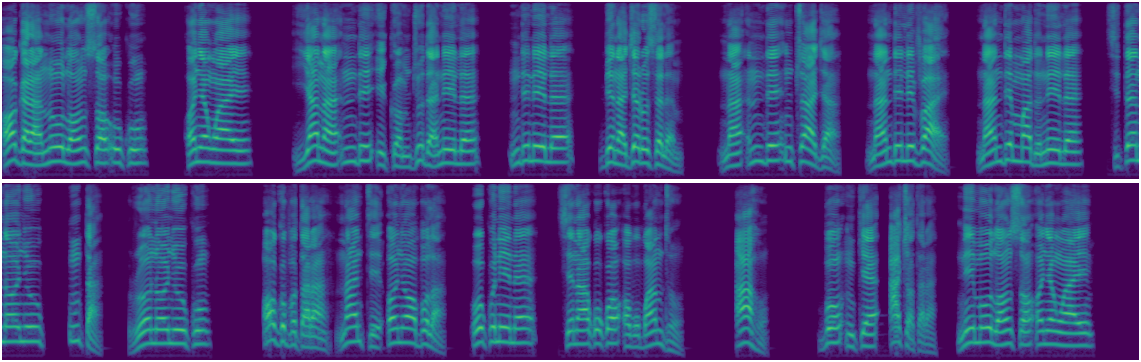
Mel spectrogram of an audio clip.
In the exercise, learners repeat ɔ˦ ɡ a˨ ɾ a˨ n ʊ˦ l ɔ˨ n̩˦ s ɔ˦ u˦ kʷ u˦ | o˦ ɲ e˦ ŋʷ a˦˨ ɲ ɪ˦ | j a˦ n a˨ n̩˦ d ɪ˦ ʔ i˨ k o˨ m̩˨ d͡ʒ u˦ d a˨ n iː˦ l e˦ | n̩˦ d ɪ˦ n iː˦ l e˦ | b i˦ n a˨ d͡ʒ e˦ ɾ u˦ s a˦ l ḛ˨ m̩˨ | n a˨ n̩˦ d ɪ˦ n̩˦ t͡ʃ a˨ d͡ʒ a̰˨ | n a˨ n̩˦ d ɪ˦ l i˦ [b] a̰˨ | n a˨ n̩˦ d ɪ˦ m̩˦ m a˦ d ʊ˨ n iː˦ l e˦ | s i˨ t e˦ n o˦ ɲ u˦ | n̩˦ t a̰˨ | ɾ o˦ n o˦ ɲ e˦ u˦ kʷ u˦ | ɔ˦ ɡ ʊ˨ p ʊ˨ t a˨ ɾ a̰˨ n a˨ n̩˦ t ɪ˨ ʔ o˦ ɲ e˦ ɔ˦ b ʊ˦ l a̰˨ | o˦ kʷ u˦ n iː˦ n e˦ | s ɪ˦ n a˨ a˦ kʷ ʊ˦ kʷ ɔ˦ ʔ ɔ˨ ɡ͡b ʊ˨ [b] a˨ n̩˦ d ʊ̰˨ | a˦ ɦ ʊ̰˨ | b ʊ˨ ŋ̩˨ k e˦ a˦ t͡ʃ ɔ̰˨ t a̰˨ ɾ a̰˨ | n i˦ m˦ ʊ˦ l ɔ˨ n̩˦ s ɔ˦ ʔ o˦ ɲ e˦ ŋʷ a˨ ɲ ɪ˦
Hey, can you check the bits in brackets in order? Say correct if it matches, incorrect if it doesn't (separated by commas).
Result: incorrect, incorrect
